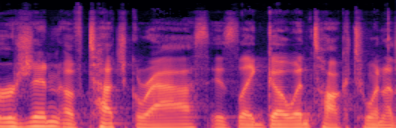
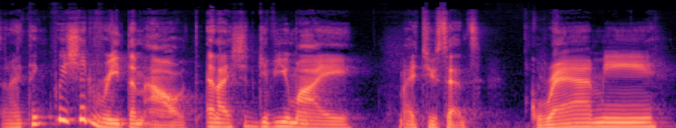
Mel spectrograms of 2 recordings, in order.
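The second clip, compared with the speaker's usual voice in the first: ordinary delivery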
